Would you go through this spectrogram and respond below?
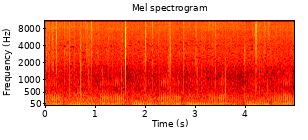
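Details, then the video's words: Cat purring in a close, buzzy rumble that briefly dips in loudness, with wood crackling and popping in a fireplace alongside. "the Purring of a Cat"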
